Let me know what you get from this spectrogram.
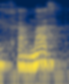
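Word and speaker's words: חמס: quiere decir en hebreo, se dice en hebreo jamás. La C y la H, aquí como ustedes la ven, que aunque dice aquí jamás, es realmente jamás, aunque se escribe aquí con CH.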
